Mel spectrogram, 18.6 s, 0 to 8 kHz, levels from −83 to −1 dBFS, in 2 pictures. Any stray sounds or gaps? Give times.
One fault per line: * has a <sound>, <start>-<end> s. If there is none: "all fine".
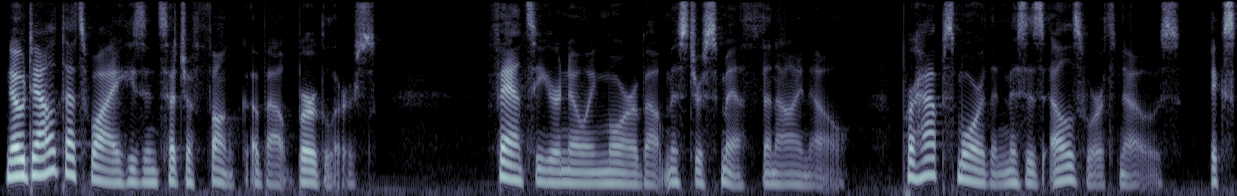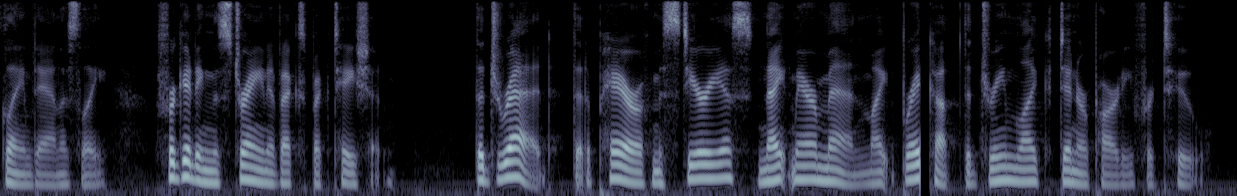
* has a dropout, 16.2-16.2 s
